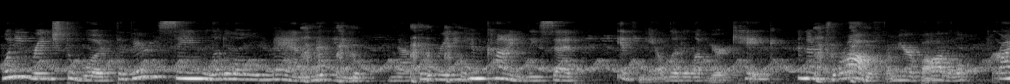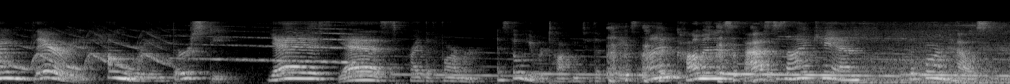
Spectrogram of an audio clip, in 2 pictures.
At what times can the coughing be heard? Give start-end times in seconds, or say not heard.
3.0-4.8, 8.1-8.8, 16.1-17.9.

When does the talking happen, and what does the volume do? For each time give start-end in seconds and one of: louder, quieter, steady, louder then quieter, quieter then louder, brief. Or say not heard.
0.0-20.0 steady.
